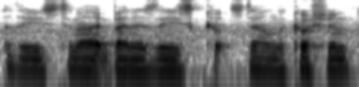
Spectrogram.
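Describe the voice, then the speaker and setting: A man commentates on a pool match in a relaxed, chatty way. His voice sits low. A faint hiss of noise runs underneath. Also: a little fast. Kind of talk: casual live commentary. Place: pool hall commentary spot.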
